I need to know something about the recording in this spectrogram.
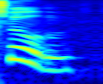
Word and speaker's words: tomb: So, whenever you find B is at the end of a word and just after the letter M, B is silent.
